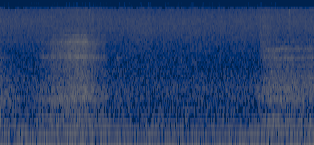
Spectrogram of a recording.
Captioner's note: breathing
